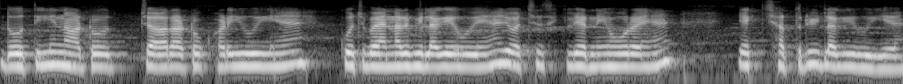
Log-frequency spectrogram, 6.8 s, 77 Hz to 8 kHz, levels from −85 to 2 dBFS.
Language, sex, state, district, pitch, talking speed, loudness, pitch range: Hindi, female, Haryana, Jhajjar, 210 Hz, 240 wpm, -16 LUFS, 205-220 Hz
